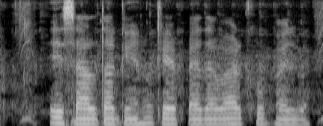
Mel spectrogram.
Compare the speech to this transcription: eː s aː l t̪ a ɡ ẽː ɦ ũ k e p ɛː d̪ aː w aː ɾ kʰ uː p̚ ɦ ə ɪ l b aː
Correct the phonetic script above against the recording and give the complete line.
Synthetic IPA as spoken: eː s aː l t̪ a ɡ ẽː ɦ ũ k e p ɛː d̪ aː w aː ɾ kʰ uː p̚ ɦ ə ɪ l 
